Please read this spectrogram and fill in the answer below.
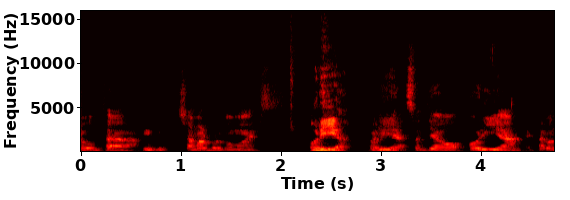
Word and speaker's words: Oría: ¿Oria o Oria? ¿Cómo se pronuncia? Es Oría, Oria, pero Santiago Oria.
